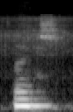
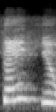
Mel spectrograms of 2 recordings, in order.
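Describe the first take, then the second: First: It sounds flat, with no emotion. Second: It sounds happy and grateful.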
